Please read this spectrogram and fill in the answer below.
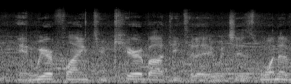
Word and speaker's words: Kiribati: plans this week we're in Kiribati or as the locals pronounce it Quito bus I won't even try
